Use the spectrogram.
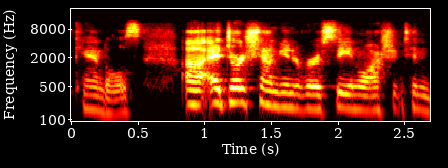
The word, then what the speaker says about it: CANDLES: If you look the acronym, we pronounce it CANDLES, at Georgetown University in Washington, D.C.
